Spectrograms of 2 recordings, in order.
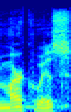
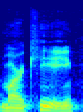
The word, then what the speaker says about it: Marquis: that's open to doubt Don Marquis and that is the way he pronounced his name Don Marquis not Marquis Don Marquis was a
